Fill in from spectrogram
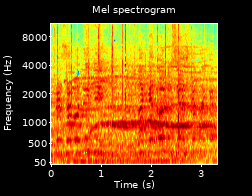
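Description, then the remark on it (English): A small crowd at a New Democracy campaign rally in Greece claps in scattered, uneven bursts while voices cheer and call out over a steady murmur of chatter, moderately loud throughout, as party leader Andonis Samaras strides to the podium. “A few people clapped and cheered when leader Andonis Samaras strode to the podium and said that he would bring growth and justice to Greece.”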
